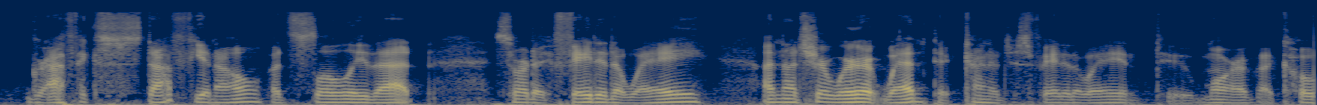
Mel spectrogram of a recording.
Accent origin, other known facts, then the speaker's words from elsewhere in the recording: Canada; Another perk of being Canadian is that 70% of our population is concentrated within 10 to 15 urban areas.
